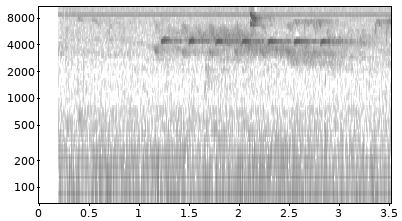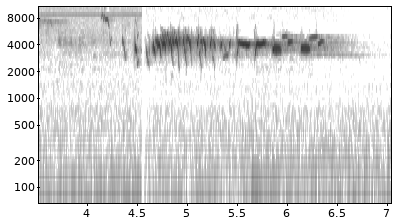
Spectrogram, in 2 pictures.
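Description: A songbird chirping: a faint, thin whistled note early on, then about four and a half seconds in a louder burst of rapid chirps running into a short trill, over faint room hiss.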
